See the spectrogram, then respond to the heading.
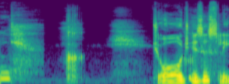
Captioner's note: snores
